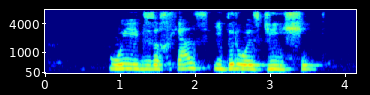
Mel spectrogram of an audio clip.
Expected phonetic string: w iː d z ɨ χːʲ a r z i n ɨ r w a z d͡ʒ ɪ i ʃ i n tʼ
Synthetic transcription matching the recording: w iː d z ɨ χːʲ a z i d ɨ r w a z d͡ʒ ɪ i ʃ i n tʼ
